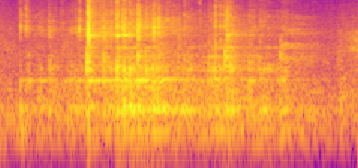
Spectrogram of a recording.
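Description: Lottery balls rattle and clink as they are mixed in a cup for a volleyball Champions League drawing of lots, a short run of light plastic knocks that fades out.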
